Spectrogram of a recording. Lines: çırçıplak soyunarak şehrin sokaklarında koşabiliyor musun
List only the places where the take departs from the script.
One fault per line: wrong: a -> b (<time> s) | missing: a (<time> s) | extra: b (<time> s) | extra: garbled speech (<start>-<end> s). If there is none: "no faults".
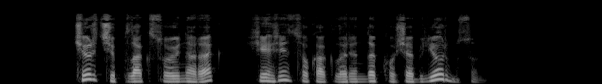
no faults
